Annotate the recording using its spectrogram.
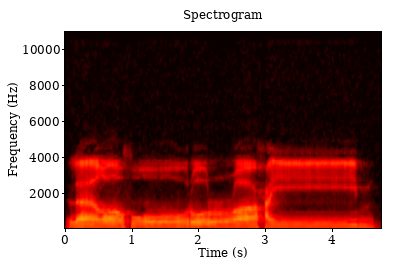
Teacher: Asalnya la ghafurun rahim, tapi di sini bila tanwin bertemu ra, hukumnya masuk tanpa dengung, idgham bila gunnah.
